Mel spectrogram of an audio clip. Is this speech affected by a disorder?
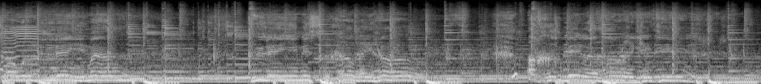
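No.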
